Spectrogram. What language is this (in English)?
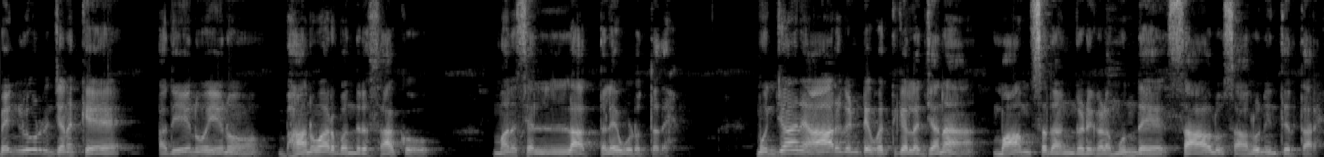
Kannada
